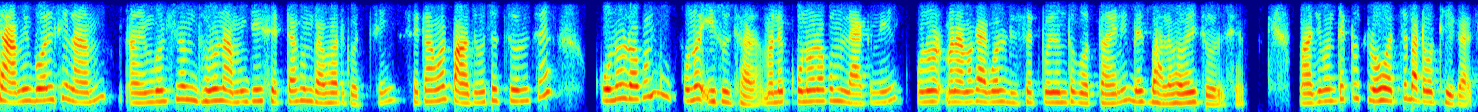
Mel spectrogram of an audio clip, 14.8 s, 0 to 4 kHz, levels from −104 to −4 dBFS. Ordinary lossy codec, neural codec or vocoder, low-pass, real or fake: Opus, 24 kbps; none; 3.6 kHz; real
